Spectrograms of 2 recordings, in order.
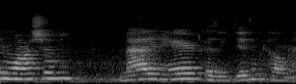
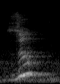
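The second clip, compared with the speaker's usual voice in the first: a high, louder zoop; rising zoop effect; 9 semitones higher, 4 dB louder than usual. A narrator's reading. Storyteller whisks away the chair, high zoop. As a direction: flick it up like a magic trick. Magic wand sound.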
